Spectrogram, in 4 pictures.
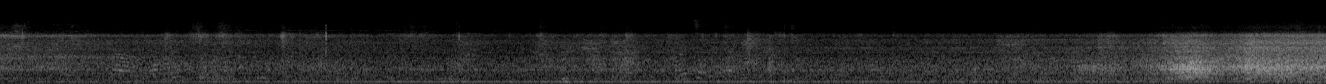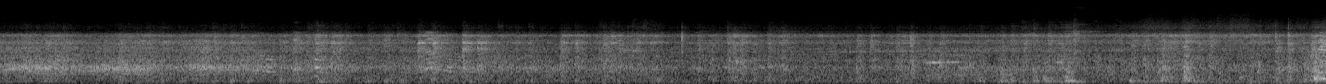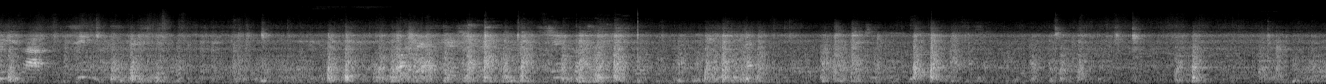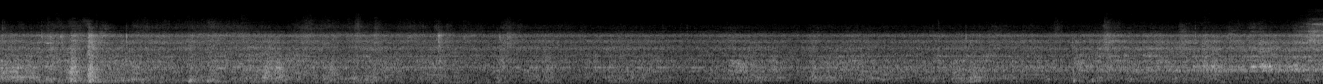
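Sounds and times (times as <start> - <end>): train running rumble: 0.0 - 53.0
wheels clacking over rail joints: 13.7 - 45.1.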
